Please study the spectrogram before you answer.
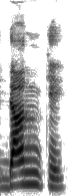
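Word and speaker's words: Danke: মতো মাথায় রাখবেন যেরকম কি উদাহরণ যদি দেখি ডাংকে হ্যাঁ ডাংকে ডিটা শুরুতে তাই কি ডাংকে তারপর কি মাঝে এইযে দেখেন হ্যা লাডেন লাডেন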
